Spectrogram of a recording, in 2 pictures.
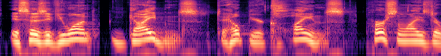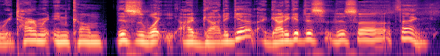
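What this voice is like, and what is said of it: Sarcastic tone. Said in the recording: “And I'm just laughing. Obviously, you can tell I'm being sarcastic.”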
